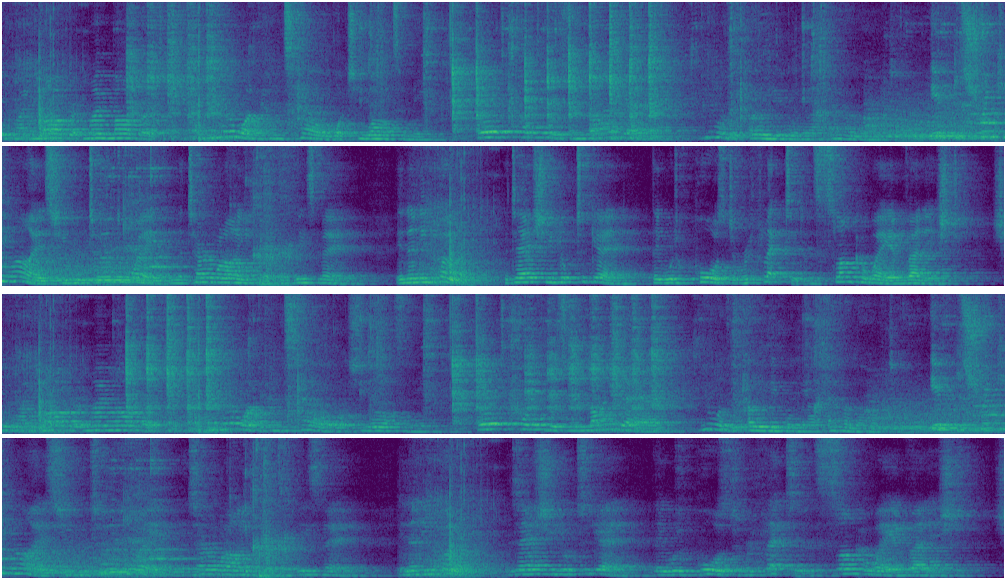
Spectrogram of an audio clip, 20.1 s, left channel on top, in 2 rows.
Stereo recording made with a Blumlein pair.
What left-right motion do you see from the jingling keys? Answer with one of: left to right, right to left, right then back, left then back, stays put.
left then back.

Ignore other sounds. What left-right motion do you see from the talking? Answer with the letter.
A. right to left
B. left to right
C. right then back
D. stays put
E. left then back
C.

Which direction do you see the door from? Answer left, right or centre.
centre.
